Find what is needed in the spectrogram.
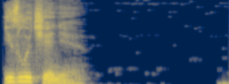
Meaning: radiation, emanation
- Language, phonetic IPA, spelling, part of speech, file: Russian, [ɪzɫʊˈt͡ɕenʲɪje], излучение, noun, Ru-излучение.ogg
